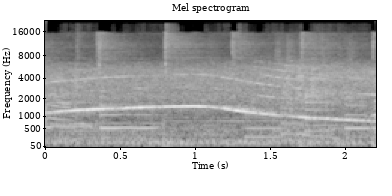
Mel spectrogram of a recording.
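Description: An ambulance siren wails in a long rising and falling sweep, loud and close, with rain and street noise underneath during a storm with heavy rain in Pringsewu, Lampung.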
